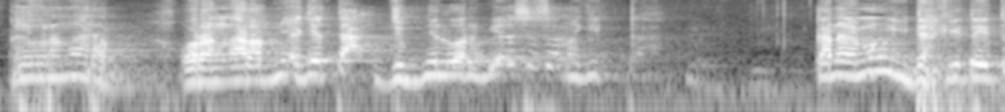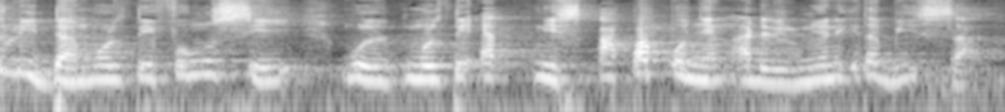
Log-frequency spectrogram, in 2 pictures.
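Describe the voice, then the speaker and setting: A man teaching at a religious study gathering, animated, swinging between loud and soft and mixing in Arabic phrases. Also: sits high, a little fast, in a large hall. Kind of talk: lively Islamic study talk.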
